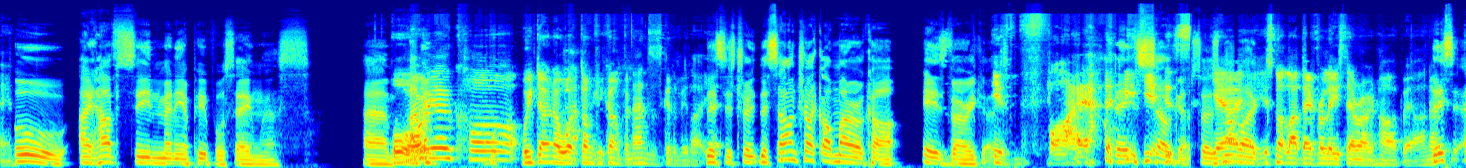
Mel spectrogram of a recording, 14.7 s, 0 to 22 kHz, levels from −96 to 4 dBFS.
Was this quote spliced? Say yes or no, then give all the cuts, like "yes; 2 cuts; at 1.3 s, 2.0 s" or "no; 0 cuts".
yes; 1 cut; at 11.8 s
